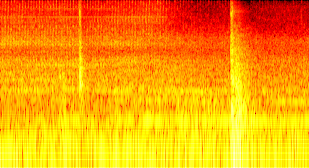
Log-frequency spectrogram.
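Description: A car hood slams shut with a loud thud.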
